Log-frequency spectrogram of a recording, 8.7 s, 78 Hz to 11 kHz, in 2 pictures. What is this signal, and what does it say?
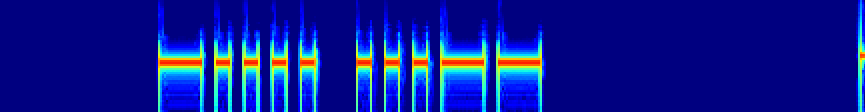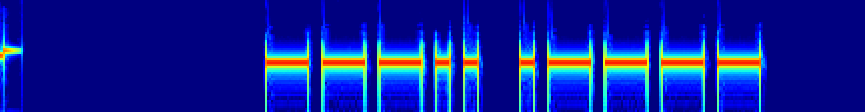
Morse code, heard as a keyed tone, about 17 wpm, 700 Hz. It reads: 63 81
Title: Numbers - 2-Digit 17wpm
